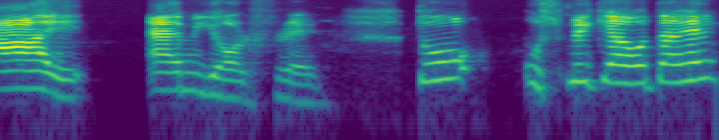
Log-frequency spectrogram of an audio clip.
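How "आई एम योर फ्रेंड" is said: heavy stress on the word "I". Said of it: "मैं किस पे जोर दे रही हूँ, आई पे".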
